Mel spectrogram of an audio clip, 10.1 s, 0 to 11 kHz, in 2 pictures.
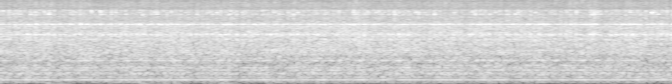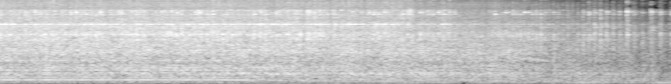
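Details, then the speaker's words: Atlas Clausing 4800 series 12" lathe under restoration, on a test run with the belt on the middle setting and the clutch engaged: loud continuous gnashing with ratcheting about four per second, fading as it spins down. A gear is grinding in the headstock. "so come to find out I was uh grinding a gear down here when I did a test run"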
